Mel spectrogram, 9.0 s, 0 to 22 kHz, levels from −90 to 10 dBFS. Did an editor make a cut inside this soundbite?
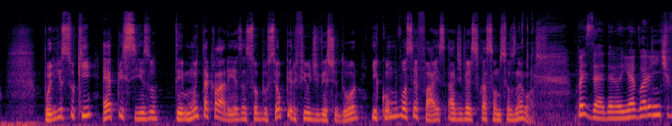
yes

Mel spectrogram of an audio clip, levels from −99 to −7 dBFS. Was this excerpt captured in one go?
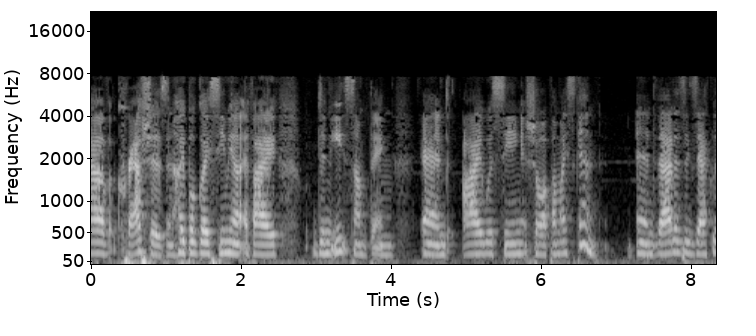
yes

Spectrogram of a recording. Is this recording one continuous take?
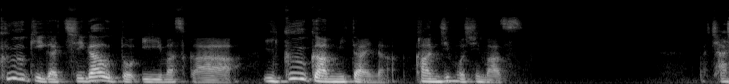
yes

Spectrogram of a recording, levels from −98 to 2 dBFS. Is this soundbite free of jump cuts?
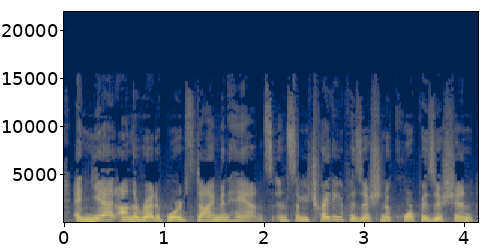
no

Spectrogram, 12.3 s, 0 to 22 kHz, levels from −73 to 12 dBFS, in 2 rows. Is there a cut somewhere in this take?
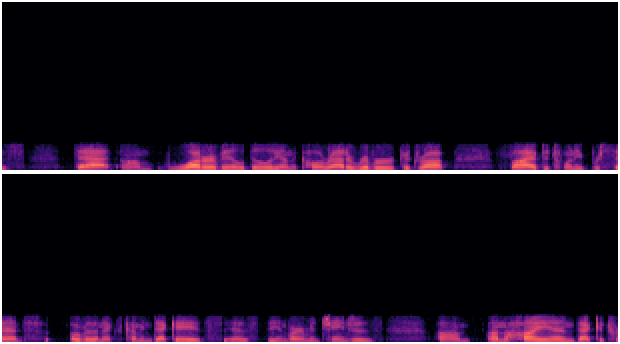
no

